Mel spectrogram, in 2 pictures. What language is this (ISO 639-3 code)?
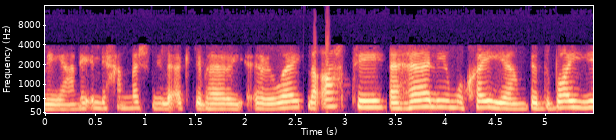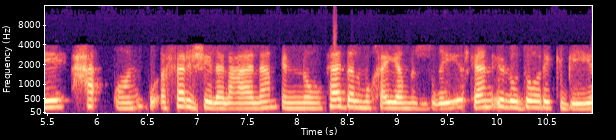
ara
